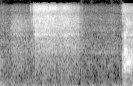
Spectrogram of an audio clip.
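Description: A short hiss lasting under a second, about half a second in, over a steady low hum, in a pause between a man's sentences.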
